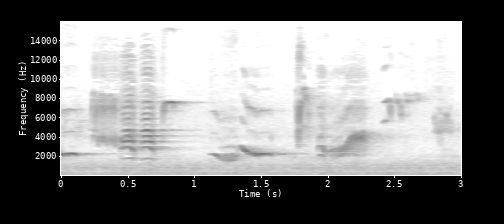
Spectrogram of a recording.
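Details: Common blackbird recorded in Berlin on 10 June 2017, singing mixed warbling phrases: high squeaky notes followed by lower fluting whistles, with a continuous faint hiss in the background.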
